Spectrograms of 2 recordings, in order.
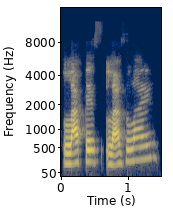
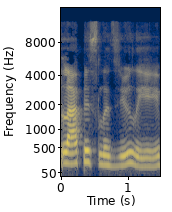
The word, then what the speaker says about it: lapis lazuli: to say this one lapis lazuli lazuli uh I've heard it lapis lazuli but I think either is fine I got to be honest I've heard it both ways honestly I like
